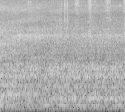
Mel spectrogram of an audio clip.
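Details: LG clothes dryer with drum apart, after replacing an open high-limit switch for a no-heat fault, switch held closed to test: steady even whirr and hum with no knocks, scrapes or squeals; normal dryer running.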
